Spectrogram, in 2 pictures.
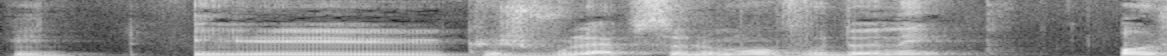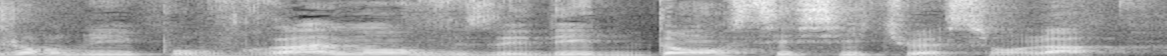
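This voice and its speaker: A man teaching English in a video lesson, speaking lively and directly to viewers with rhetorical questions. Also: medium pitch, moderate pace.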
